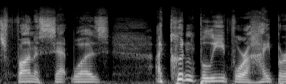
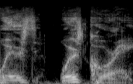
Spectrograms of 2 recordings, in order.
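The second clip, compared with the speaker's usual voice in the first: hushed, low, confiding stage whisper; 5 semitones lower than usual. Recounting what one of the Juggalos half-whispered during a photo: retelling a half-whisper. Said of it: "one of them whispered to me".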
